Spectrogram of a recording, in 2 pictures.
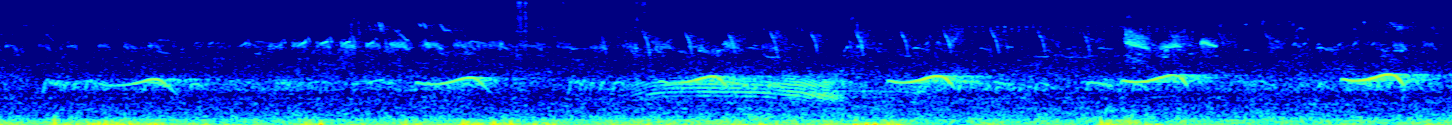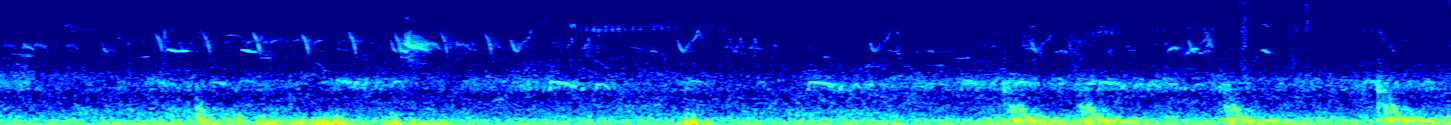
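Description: Birds calling: a repeated whistled note that rises and falls, about every second and a half, goes on through the first half, over scattered high chirps of small birds. A low rumble of wind on the microphone runs underneath.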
